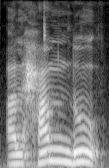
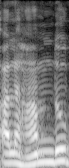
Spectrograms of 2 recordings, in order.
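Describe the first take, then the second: First: The h is a harsh throaty sound. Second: The h is a plain soft sound. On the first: The speaker calls it right. "ये इसका दुरुस्त तलफ़्फ़ुज़ है" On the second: The speaker calls it wrong. "दो आँखों वाली हा के साथ"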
